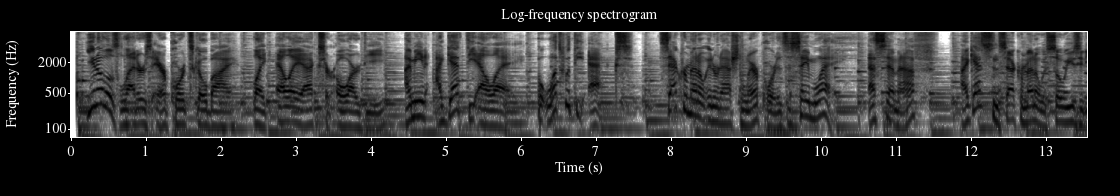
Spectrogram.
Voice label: Commercial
